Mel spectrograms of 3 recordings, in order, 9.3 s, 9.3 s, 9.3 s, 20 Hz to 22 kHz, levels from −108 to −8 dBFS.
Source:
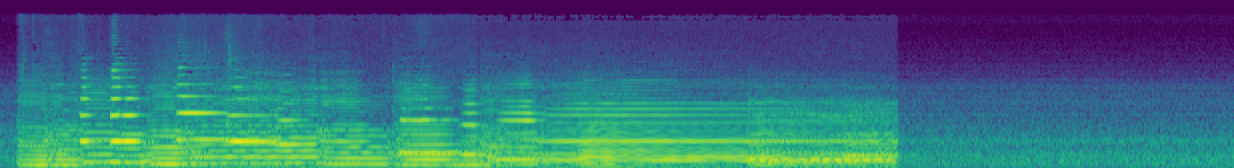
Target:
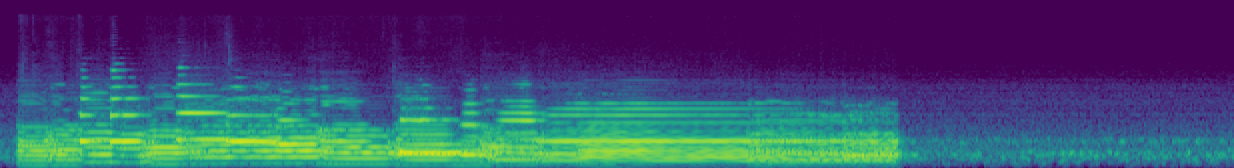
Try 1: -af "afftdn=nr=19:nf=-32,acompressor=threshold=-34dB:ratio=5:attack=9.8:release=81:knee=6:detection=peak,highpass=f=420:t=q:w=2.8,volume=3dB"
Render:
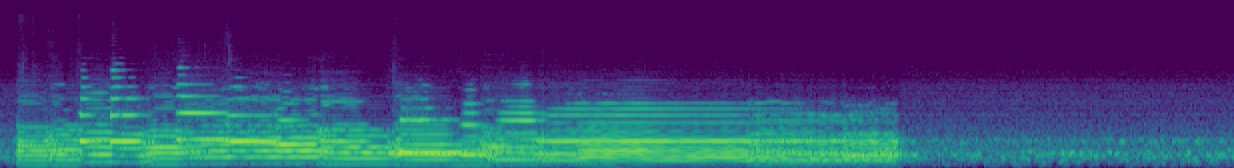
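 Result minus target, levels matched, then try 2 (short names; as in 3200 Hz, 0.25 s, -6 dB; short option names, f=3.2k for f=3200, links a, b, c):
compressor: peak gain reduction +7.5 dB
-af "afftdn=nr=19:nf=-32,acompressor=threshold=-24.5dB:ratio=5:attack=9.8:release=81:knee=6:detection=peak,highpass=f=420:t=q:w=2.8,volume=3dB"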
